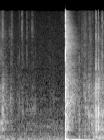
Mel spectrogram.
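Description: A single sharp snap of cardboard as a hand prises at the art-print insert in a pen presentation box, a little over a second in, followed by a short, fading rustle of the card.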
